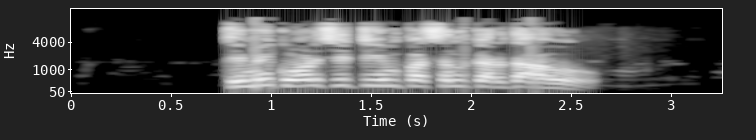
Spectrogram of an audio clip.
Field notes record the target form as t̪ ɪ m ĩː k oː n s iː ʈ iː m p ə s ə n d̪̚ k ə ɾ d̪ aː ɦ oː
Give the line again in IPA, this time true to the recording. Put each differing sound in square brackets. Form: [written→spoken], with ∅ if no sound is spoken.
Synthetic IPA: t̪ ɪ m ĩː k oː [n→ɳ] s iː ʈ iː m p ə s ə n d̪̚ k ə ɾ d̪ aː ɦ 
